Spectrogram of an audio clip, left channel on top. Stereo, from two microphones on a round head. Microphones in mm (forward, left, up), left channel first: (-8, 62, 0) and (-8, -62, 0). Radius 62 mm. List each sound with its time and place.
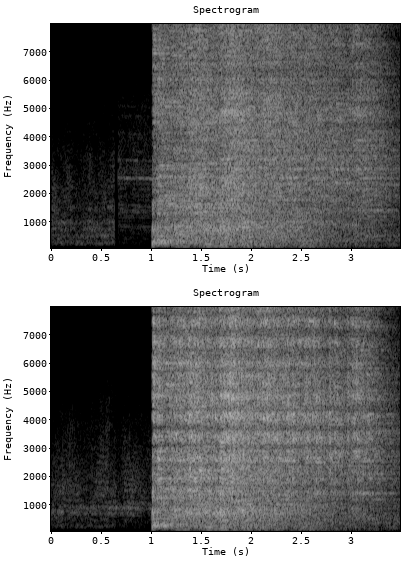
1.0 s breaking glass: 70° right (ahead or behind), 1.8 m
